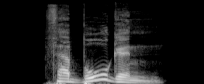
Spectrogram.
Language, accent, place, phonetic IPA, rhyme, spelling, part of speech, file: German, Germany, Berlin, [fɛɐ̯ˈboːɡn̩], -oːɡn̩, verbogen, verb, De-verbogen.ogg
- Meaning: past participle of verbiegen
